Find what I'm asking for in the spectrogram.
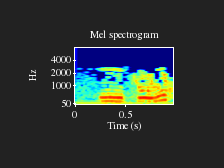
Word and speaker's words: ائتونی: اما اگر دقت داشته باشید هیچ کدام از قراء این کلمه رو با دو همزه نخوندن ائتونی، بلکه ایتونی خونده شده، همه قراء اون رو ایتونی خوندن.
